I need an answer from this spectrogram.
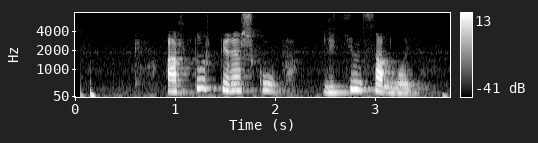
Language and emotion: Russian, positive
